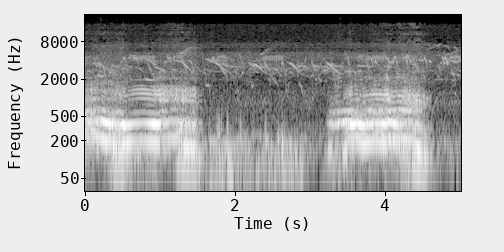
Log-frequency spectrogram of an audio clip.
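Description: A lion roars in deep, rolling bursts, two long powerful roars separated by a pause filled with grunting and breathy rumbles, loud and close against a busy outdoor background.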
